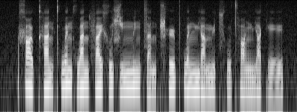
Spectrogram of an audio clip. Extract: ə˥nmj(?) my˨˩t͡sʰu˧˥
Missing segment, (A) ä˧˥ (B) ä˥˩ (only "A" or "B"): A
